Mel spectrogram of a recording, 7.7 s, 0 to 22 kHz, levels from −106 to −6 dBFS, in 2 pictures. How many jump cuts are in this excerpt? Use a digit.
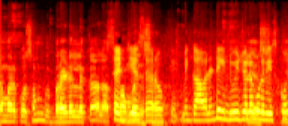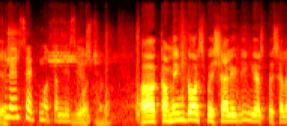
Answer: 0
